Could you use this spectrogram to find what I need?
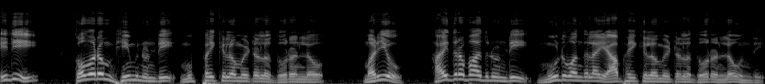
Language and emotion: Telugu, neutral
